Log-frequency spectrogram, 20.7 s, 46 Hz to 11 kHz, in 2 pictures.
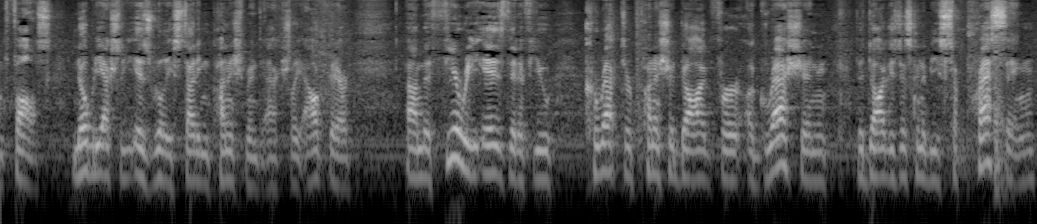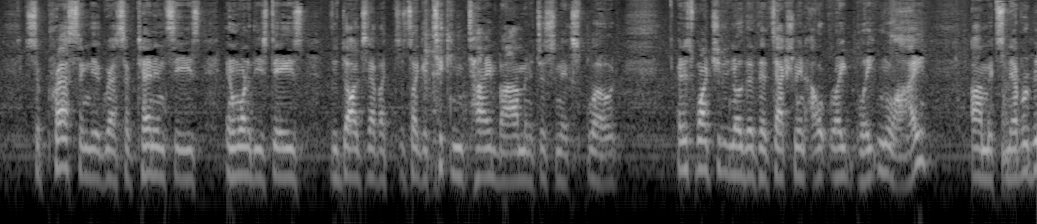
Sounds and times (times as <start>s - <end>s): Speech: 0.0s - 20.7s.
